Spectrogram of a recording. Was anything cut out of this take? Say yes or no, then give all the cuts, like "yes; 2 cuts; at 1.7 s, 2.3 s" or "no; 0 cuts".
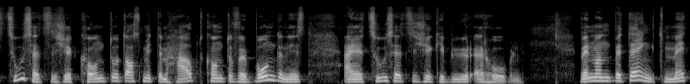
no; 0 cuts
